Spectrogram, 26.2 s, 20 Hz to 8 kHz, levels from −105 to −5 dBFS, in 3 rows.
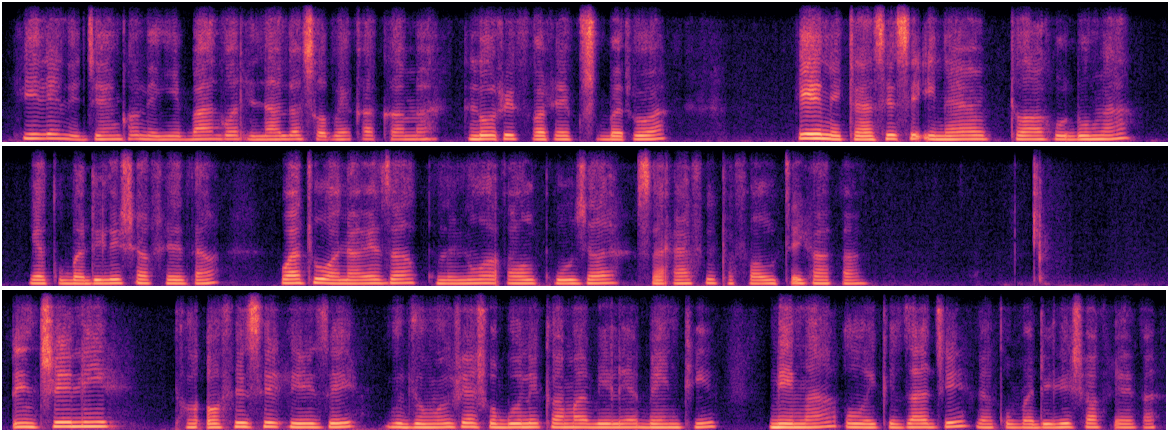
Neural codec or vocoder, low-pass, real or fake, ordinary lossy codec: codec, 16 kHz, 1 kbps, FunCodec, trained on Chinese and English, 50 frames a second; 7.2 kHz; fake; Opus, 16 kbps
